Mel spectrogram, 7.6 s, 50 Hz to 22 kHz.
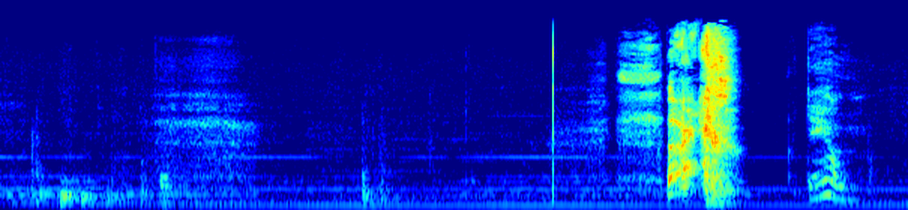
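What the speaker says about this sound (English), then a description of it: "Sneezing today." Quiet humming room tone inside an early Otis Series 1 hydraulic elevator in Santa Rosa, California, with faint murmurs, then a loud, sharp sneeze bursts out close up, followed by a softer vocal sound.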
